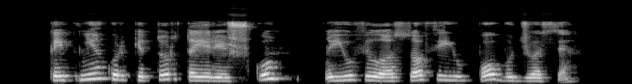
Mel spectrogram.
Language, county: Lithuanian, Klaipėda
